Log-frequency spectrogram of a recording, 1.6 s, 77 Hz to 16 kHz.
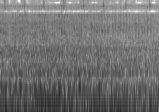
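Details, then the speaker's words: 2012 Cadillac Escalade 6.2L V8, running compression test on misfiring cylinder 7: low lumpy stumbling idle, no gauge oscillation, compression below 25 psi; one dead cylinder from stuck-off collapsed lifters, per bulletin PIP 4568S. "and look at this we don't have a compression okay and uh the measure is not is not uh we don't have the oscillation and the compression distance okay"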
